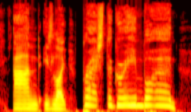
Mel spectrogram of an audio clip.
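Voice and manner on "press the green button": put-on very high, high-pitched screaming. Retelling a stage manager yelling at security, imitating a scream. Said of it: "Or screaming".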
